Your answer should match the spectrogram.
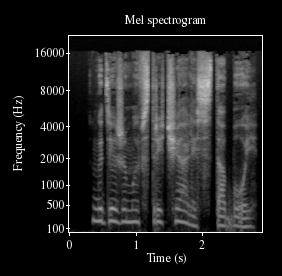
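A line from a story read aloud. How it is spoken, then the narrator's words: Puzzled mutter. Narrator (Russian): пробормотала озадаченно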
